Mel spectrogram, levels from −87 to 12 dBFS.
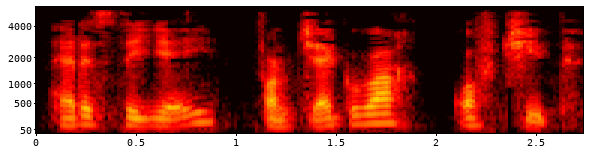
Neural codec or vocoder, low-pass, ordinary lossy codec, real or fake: codec, 16 kHz, 4.8 kbps, FACodec; 5.4 kHz; MP3, 24 kbps; fake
